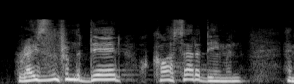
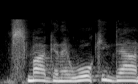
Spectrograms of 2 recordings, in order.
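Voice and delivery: ordinary talk

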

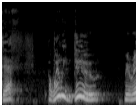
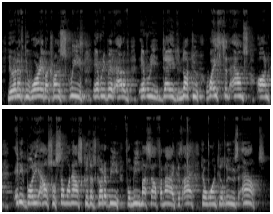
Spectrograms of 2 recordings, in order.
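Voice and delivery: mock selfish whine; 6 semitones higher, 4 dB louder than usual. Mocking a self-centred attitude.

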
